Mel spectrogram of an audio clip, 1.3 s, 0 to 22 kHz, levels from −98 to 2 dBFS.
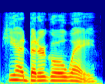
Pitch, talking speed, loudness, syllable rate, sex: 175 Hz, 230 wpm, -16 LUFS, 6.1 syllables/s, female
